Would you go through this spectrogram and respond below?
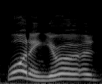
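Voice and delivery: reading a warning aloud. Real, not acted. Player reading out a point-of-no-return warning, urgent read-out. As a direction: read the game notice out urgently.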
